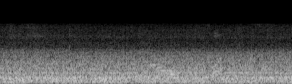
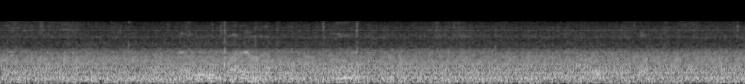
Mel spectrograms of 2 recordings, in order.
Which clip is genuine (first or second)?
first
